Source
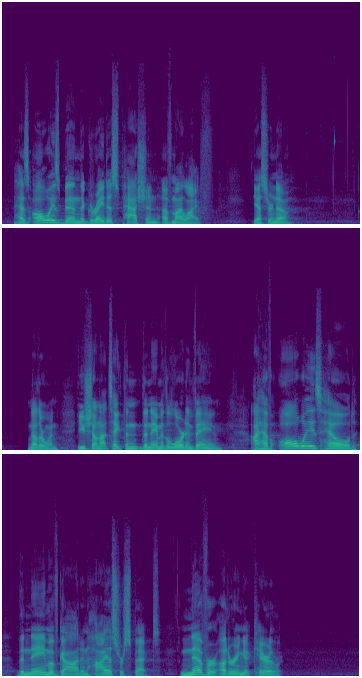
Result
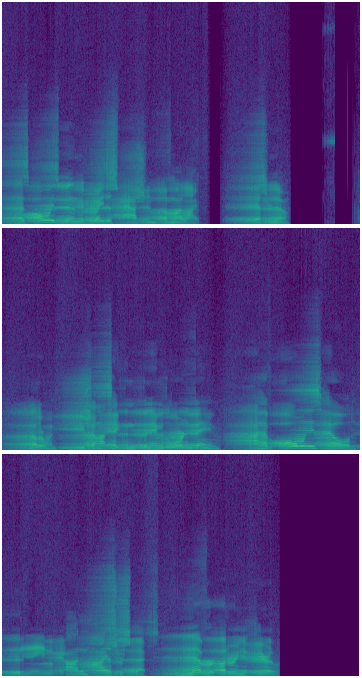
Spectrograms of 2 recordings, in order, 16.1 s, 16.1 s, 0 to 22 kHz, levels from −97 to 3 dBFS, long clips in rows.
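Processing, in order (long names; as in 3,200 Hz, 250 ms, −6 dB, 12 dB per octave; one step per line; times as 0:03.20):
peak hold with a rise ahead of every peak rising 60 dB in 1.04 s
low-shelf EQ 150 Hz −12 dB
in parallel at −3 dB: downward compressor 6 to 1, threshold −49 dBFS, peak gain reduction 20.5 dB
0:11.01–0:11.71: on the sum: transistor ladder low-pass 3,100 Hz, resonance 75%
centre clipping without the shift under −52.5 dBFS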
